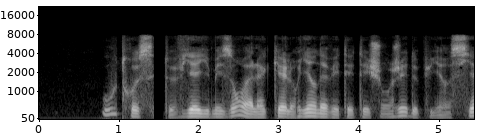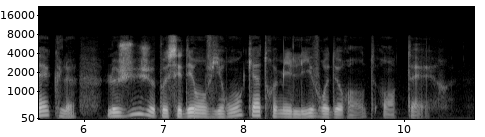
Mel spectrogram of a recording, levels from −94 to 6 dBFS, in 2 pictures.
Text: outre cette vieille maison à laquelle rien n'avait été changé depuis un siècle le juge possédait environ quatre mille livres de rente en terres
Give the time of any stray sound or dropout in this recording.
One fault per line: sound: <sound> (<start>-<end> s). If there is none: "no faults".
sound: dropout (1.4-1.6 s)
